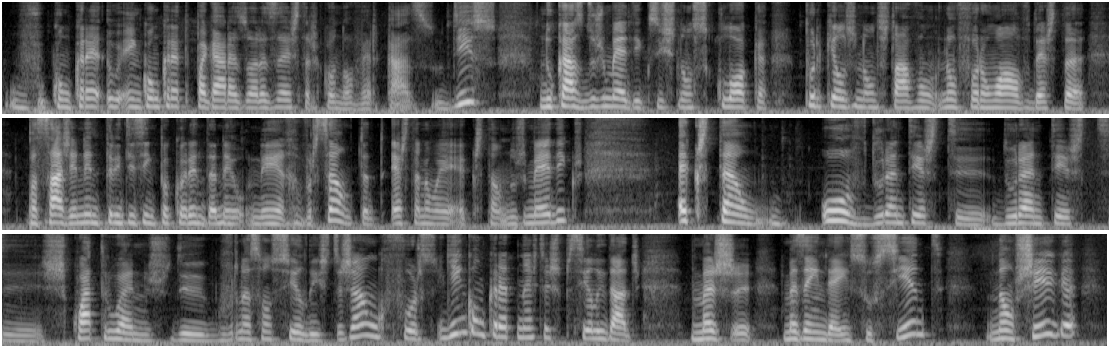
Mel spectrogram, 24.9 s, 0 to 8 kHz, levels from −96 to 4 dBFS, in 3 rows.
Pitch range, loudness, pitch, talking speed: 180-215 Hz, -25 LUFS, 200 Hz, 170 wpm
